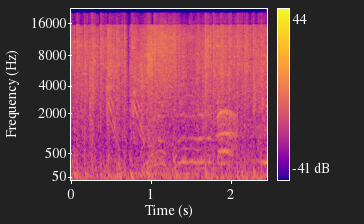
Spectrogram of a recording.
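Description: Rapid gunfire from a BioShock 2 fight against a flaming Splicer: dense, overlapping shots form a steady, loud barrage with harsh game effects mixed in.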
